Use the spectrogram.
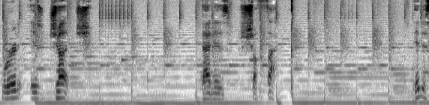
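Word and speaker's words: שפט: That is Shaphat. It is spelled Shin, Pei, Tet.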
